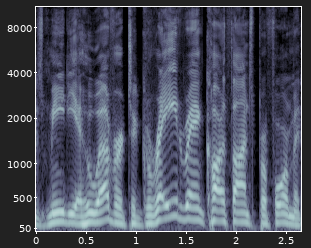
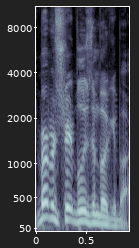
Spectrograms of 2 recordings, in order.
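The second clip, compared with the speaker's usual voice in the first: quickly rattled off, very fast. Asked to say the bar's name again, saying it very fast. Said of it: "Why are you saying it so fast?".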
